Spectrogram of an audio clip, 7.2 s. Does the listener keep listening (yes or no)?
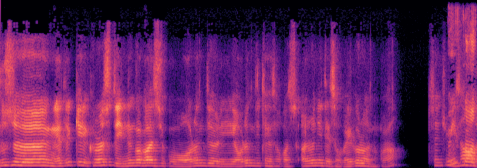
no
